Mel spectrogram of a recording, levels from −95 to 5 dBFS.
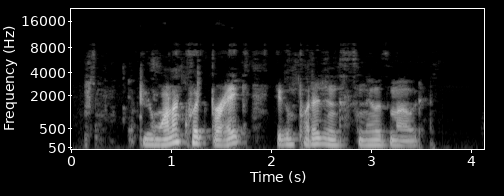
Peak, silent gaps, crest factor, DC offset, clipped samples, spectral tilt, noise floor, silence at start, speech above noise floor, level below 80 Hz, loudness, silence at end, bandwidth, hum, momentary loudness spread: -4 dBFS; none; 22 dB; under 0.1%; under 0.1%; -8 dB/octave; -48 dBFS; 0.15 s; 24 dB; -60 dBFS; -24 LUFS; 0.65 s; 7.8 kHz; none; 13 LU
